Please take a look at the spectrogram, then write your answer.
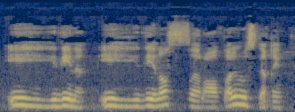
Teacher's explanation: Ya, itu tidak boleh, itu keluarnya dari dada. Sedangkan makhraj huruf H itu adalah dari tenggorokan. Jadi keluarnya tipis karena H itu termasuk huruf di antara 28 huruf hijaiyah yang paling lemah adalah huruf H.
